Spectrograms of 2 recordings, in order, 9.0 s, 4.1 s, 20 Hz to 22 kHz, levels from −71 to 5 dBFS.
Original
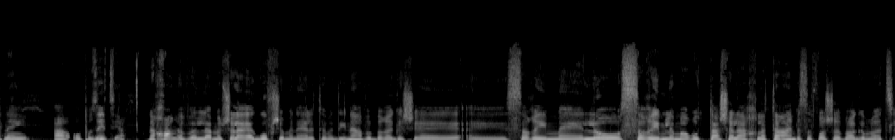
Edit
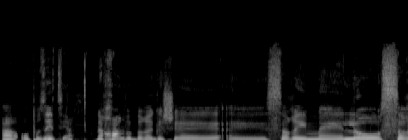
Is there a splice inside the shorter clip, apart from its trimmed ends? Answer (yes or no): yes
